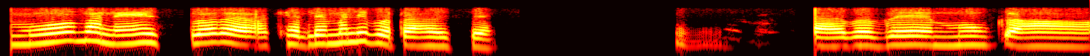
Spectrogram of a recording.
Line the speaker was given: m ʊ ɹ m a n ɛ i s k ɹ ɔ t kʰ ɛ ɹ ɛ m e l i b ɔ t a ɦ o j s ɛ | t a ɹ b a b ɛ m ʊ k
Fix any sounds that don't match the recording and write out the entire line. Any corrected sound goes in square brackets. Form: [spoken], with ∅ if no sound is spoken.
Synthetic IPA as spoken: m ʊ ɹ m a n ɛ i s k [l] ɔ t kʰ ɛ [l] ɛ m [a] l i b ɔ t a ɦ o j s ɛ | t a ɹ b a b ɛ m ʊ k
